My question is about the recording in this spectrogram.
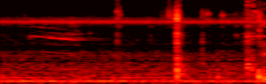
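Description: Electrical connector being unplugged from a camshaft position sensor (Hall sender): faint handling with one sharp click a little after the middle and a lighter click near the end as the locking tab is pressed down, over a faint steady hum.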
